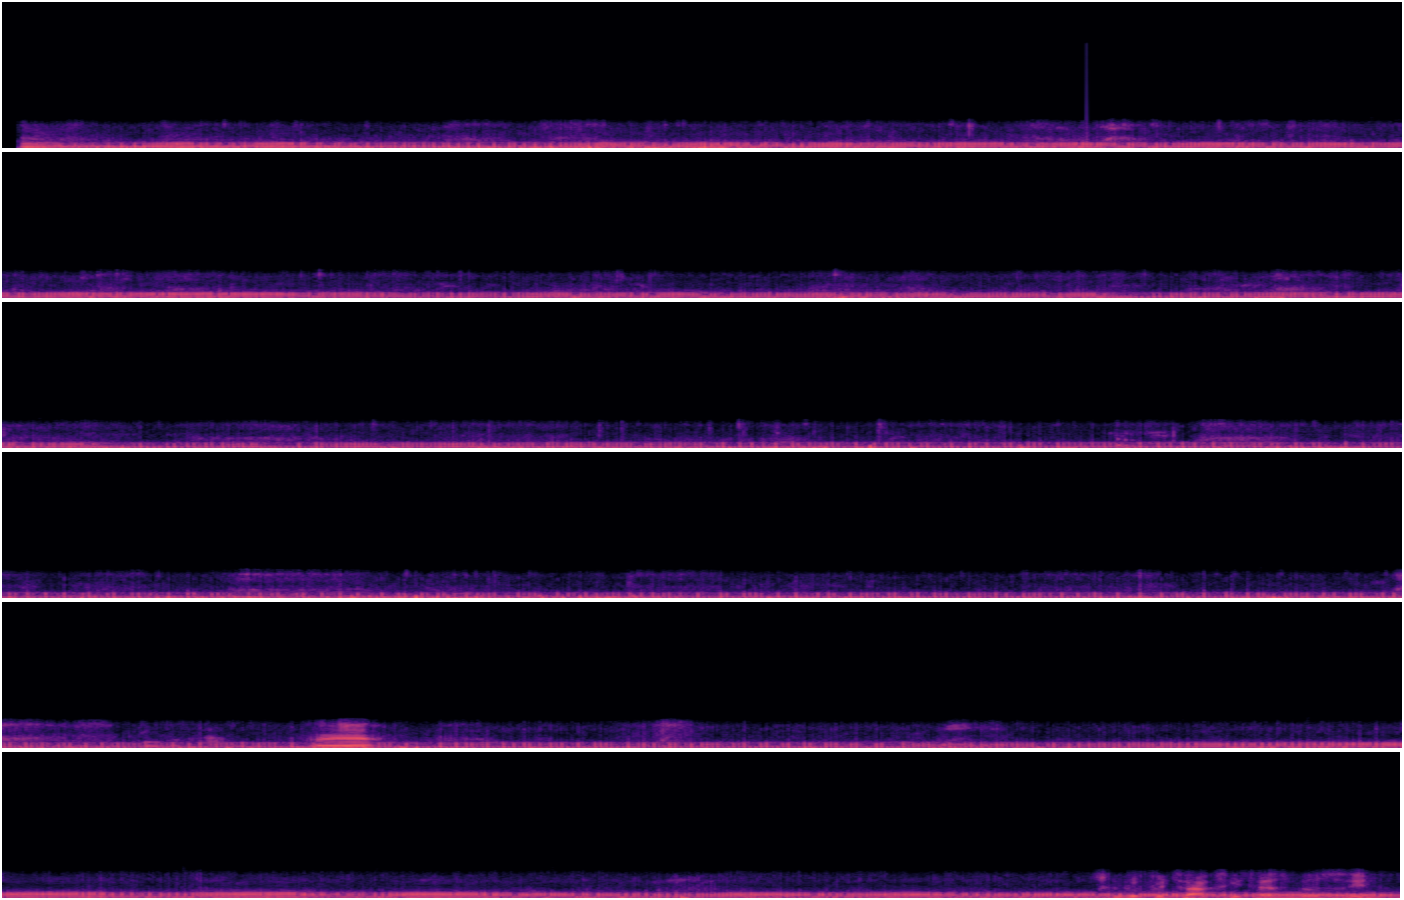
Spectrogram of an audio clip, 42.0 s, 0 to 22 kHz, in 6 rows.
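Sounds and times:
model aeroplane petrol engine running: 0.1s - 41.9s.

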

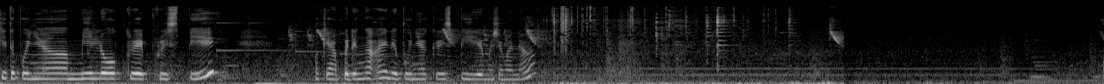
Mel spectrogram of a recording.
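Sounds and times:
soft background music: 0.0s - 11.0s
crisp pastry crackling: 5.0s - 8.1s.

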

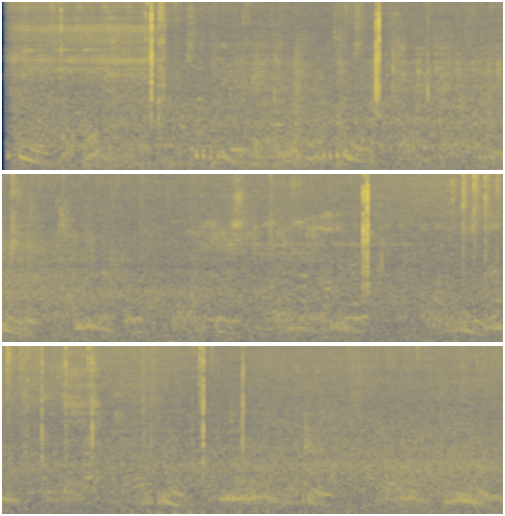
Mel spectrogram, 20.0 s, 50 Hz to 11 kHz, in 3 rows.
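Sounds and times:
pigeon cooing: 0.1s - 1.9s, 2.5s - 5.0s, 5.6s - 11.6s, 12.3s - 14.6s, 15.2s - 20.0s.

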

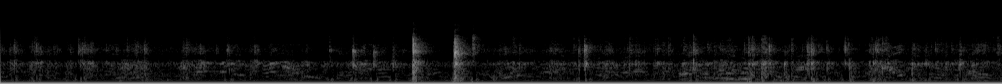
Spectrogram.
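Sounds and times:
sharp claps: 0.0s - 10.0s
steady murmur: 0.0s - 10.0s.

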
